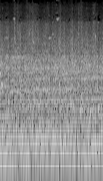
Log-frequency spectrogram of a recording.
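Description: Diesel engine of a tracked construction machine running steadily under load, with the clatter and squeak of its steel tracks rolling over loose dirt.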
